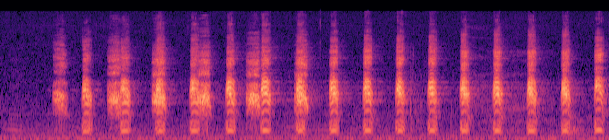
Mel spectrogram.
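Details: Egyptian geese honking outdoors, a rasping series of about sixteen calls that begins softly and quickly grows loud and regular at near three per second.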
